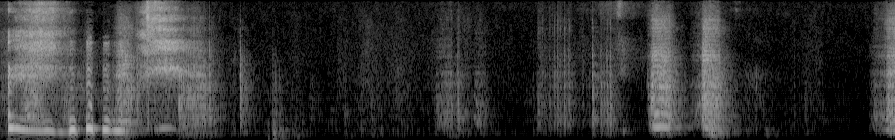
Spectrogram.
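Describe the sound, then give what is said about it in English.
A wooden bench creaks in a series of irregular, scratchy bursts, faint at first and then louder, following a brief voiced groan at the start. “Oh, this bench is so creaky.”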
